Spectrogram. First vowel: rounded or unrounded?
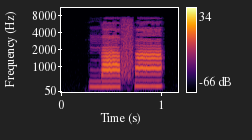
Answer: unrounded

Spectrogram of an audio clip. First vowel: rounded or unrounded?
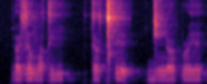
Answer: unrounded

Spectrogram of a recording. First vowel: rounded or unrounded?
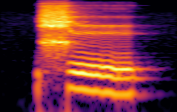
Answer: rounded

